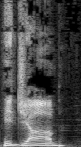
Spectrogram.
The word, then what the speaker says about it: hijab: Hijab. – That's what it's called? – H-I-J-A-B. – Yeah, how do you pronounce that? – Hijab.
